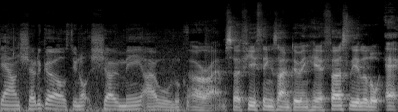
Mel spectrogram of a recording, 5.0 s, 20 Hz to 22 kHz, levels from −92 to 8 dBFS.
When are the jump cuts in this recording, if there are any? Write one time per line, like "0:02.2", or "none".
none

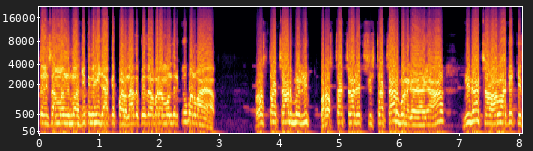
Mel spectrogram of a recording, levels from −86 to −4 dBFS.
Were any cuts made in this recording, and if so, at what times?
0:03.5

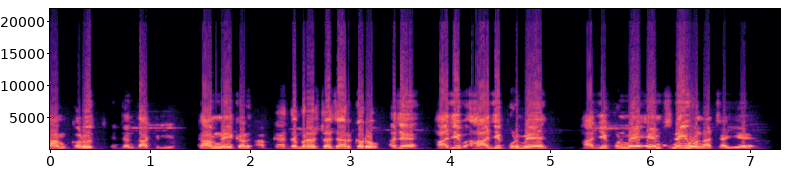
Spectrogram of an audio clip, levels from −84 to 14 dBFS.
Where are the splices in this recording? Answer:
none

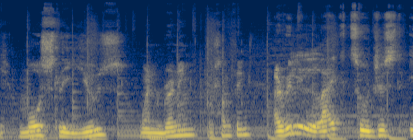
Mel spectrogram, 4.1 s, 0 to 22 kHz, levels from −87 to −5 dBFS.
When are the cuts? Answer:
0:02.6

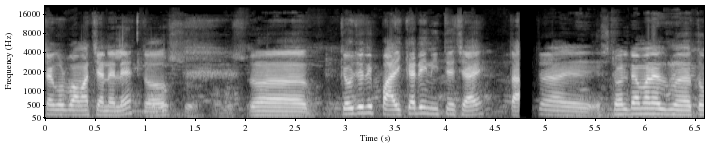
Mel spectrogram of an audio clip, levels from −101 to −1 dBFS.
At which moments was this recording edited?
0:04.7

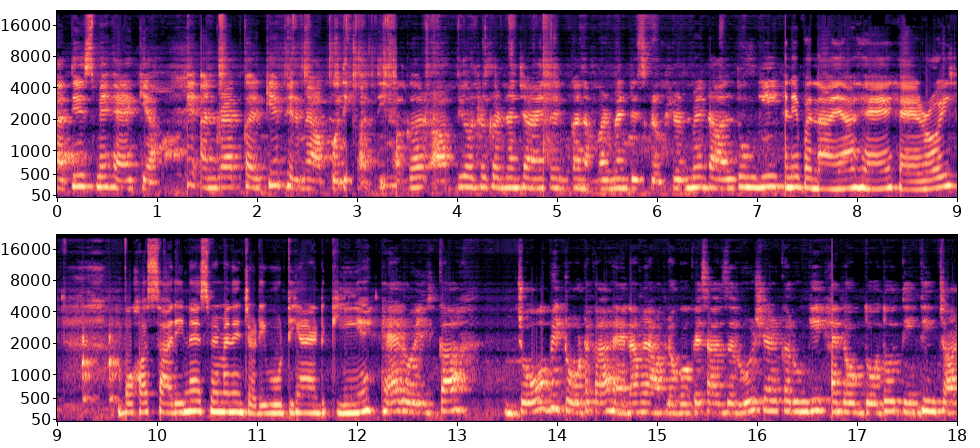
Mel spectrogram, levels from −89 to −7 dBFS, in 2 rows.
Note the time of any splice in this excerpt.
0:01.4
0:03.4
0:07.3
0:12.2
0:16.8

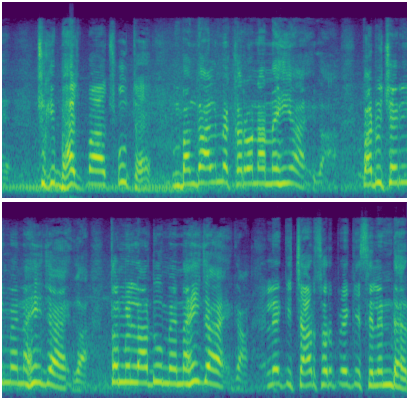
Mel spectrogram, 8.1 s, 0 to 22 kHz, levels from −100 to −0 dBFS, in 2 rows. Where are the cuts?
0:06.7

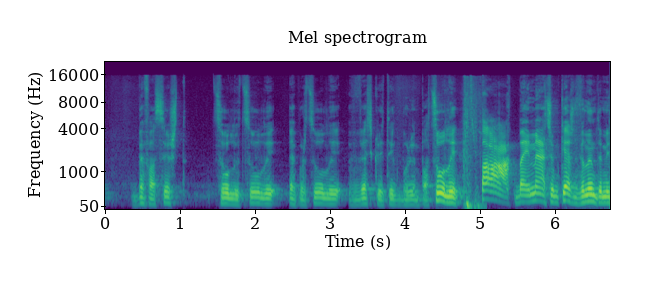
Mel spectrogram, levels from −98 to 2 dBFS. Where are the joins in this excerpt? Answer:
0:04.9

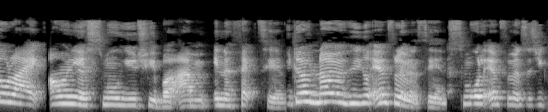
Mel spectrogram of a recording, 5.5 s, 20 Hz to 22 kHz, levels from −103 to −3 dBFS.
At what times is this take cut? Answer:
0:02.8
0:04.6

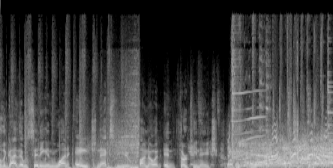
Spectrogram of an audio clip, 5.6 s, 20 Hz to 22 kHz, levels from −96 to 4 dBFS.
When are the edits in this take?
none

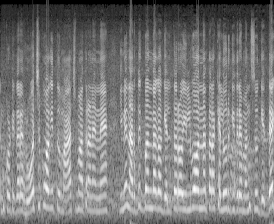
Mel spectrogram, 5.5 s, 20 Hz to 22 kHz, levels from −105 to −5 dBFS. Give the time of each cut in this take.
none

